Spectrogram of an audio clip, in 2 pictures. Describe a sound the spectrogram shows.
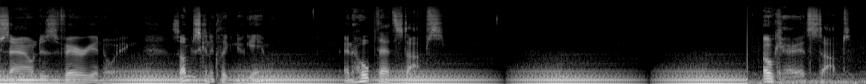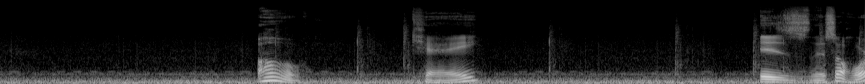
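A man talks into a close microphone in short bursts.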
